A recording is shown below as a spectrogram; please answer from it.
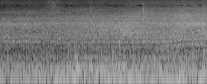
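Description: Low, steady rumble of a Cummins four-cylinder turbo diesel idling, heard from inside the Jeep's cab.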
